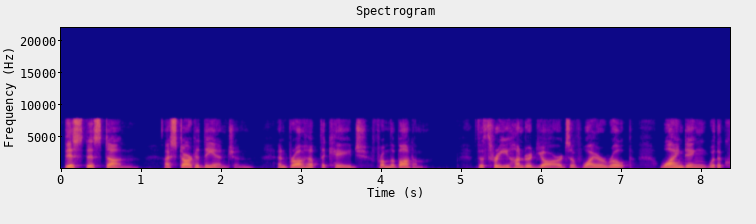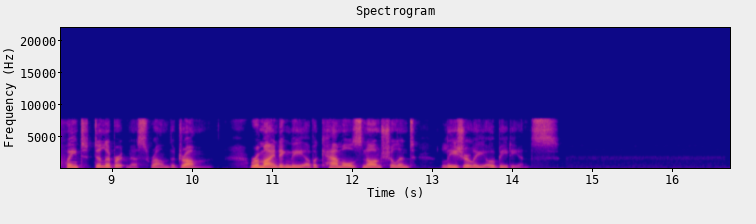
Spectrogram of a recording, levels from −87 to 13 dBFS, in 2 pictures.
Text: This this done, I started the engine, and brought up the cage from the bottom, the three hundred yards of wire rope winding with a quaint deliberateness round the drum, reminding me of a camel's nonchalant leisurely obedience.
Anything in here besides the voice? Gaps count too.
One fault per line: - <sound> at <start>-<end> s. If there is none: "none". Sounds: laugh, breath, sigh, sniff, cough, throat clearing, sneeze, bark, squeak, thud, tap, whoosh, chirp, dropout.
none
